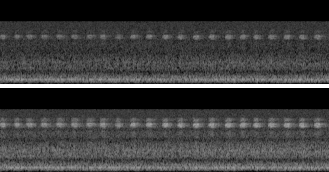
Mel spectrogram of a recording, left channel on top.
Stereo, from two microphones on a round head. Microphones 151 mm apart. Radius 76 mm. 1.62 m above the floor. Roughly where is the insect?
Right.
